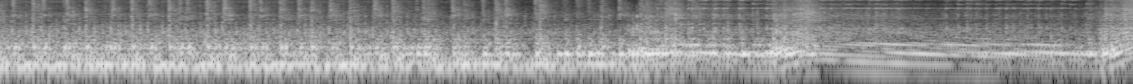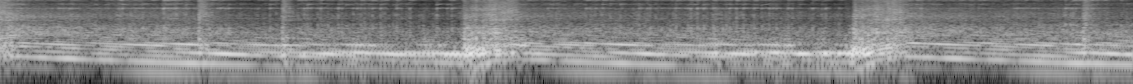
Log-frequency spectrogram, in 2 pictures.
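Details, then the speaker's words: Yamaha Banshee two-stroke after chain replacement, clutch adjustment, loose idler gear repair, and carbs cleaned and synced: crisp revs rising and falling in repeated blips, clean throttle response, settles without stumbling, healthy. "put it all back together so really fired up son let's have a listen this is a nice bike"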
